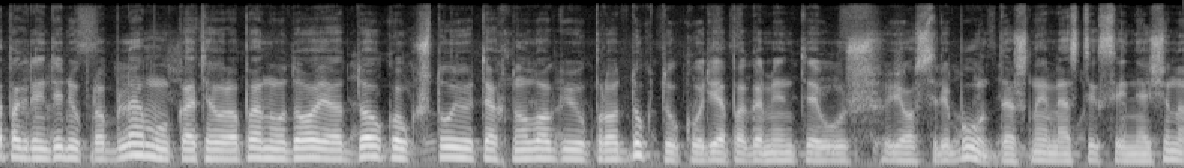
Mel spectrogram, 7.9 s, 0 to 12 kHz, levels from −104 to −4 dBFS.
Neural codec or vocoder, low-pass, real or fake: none; 10.8 kHz; real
